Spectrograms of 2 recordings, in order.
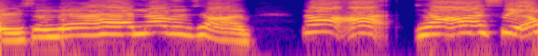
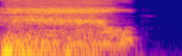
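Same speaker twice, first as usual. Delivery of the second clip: mock breathy loud whisper with hard breathing. Mocking people who whisper too hard in a library: imitating a breathy loud whisper. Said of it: "except there's more breath".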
